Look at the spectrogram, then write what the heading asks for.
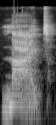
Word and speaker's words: night: he h en la palabra night. Ouais, night. Tenemos he h, nous gagnons g h et bien groupe g h ça, yo pas prononcé.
